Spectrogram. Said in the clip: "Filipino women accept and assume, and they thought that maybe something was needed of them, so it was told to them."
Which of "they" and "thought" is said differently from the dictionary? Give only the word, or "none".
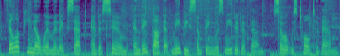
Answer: none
